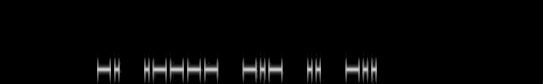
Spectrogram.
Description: Morse code, heard as a keyed tone, about 28 wpm, spaced as for 20 wpm, 700 Hz. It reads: N1KID
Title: USA Call Signs - 5 Characters - 2x Character Spacing - 28wpm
